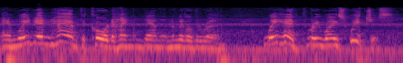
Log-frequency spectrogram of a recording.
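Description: A woman's voice: a little high, animated. A woman in her eighties with an East Tennessee accent, plainly reminiscing about her rural childhood in a small library room. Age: 80s. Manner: unhurried, plain-spoken. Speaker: storyteller. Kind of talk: casual reminiscing. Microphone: table microphone. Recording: noisy room recording.

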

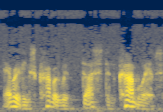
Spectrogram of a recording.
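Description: A man's voice: low voice, big pitch swings, brisk, pushed and bright, breathy edge, exaggerated voice. An actor playing a curt, brooding man in an old-time radio horror drama, on a muffled, noisy recording. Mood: tense. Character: curt, brooding man sheltering in a spooky house.

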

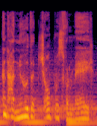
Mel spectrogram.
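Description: A woman's voice: on the low side, moderate pace, over music, natural voice. A woman playing an earnest, devout mother telling her life story in a sincere radio drama style. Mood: reflective narration. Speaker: lead actor and narrator.

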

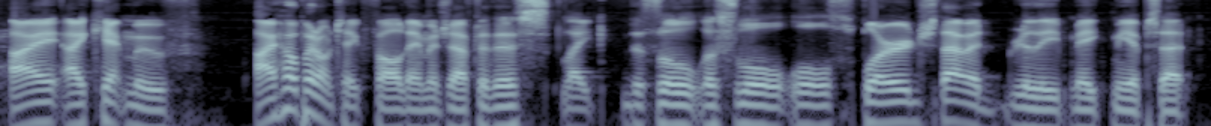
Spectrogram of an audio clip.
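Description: A man's voice: fairly low pitch, fast talker, clean tone, no room sound. A young man hosting a gaming channel, chatting casually and rambling while he plays with friends, often laughing. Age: young adult. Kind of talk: casual gameplay commentary.

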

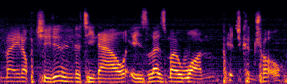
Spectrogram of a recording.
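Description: A man's voice: a little high, flat delivery, unhurried. A man working as a race engineer, giving terse, clipped technical instructions over team radio. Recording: noisy motorsport team radio.

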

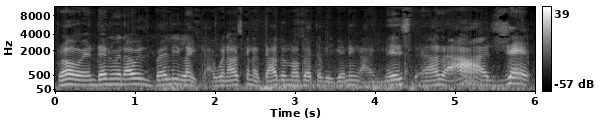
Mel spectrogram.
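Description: A man's voice: fairly high pitch, a little fast. Slangy young man vlogging outdoors. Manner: slangy, laid-back, swears often. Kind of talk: casual vlog chat. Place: outdoors at a crowded street event. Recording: loud background noise.

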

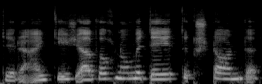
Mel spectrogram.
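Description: A woman acts a kindly elderly gnome grandmother in a children's radio play. She speaks Swiss German in a creaky voice and takes her time over every sentence, like someone telling a story. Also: high voice, unhurried, full character voice. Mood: storytelling.

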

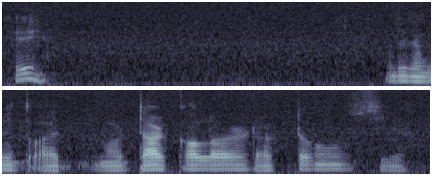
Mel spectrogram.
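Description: A man giving a painting tutorial as he works, talking in a relaxed, unhurried way and often saying "okay" and "guys". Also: mid-range voice, slight background noise. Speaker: painting instructor. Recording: slightly dull, lo-fi recording.

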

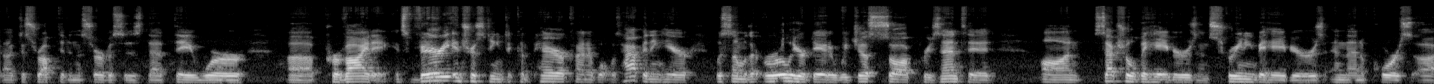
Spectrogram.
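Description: A man's voice: on the low side, a bit bright, poor audio. Middle-aged man presenting over video call. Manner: measured, with frequent fillers and restarts. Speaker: conference panelist presenting survey results. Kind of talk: webinar presentation. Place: indoor office or home room.

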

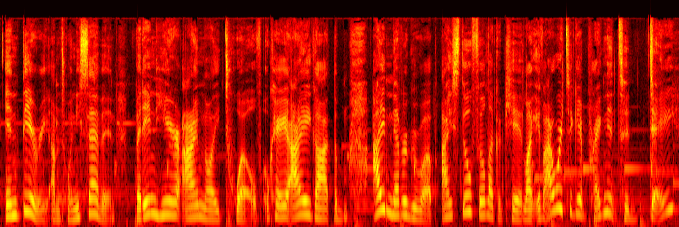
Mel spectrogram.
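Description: A woman's voice: medium pitch, normal speed, faint music behind. A woman in her twenties from Cameroon, chatting playfully to camera, holding a close mic in a small room. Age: 20s. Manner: playful, animated, jokey with squealed asides. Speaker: YouTuber. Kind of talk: casual chat to camera. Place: small room with red lighting, indoors. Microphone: handheld mic close to the mouth.

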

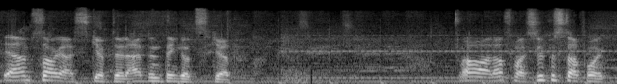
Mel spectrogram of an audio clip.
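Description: A man's voice: fairly high pitch, moderate pace, over music. A young man with a slightly sore voice commenting casually on a wrestling video game and reading its dialogue aloud. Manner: chatty, excitable, reads game dialogue aloud. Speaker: let's play gamer.

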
